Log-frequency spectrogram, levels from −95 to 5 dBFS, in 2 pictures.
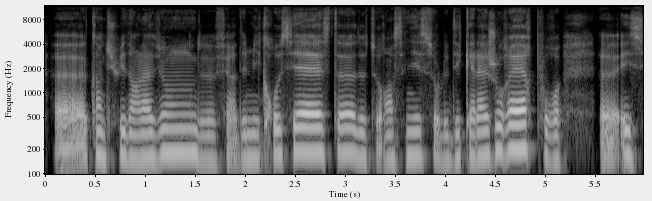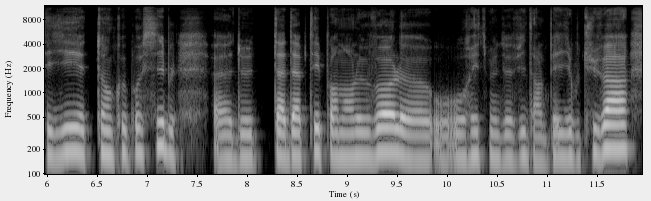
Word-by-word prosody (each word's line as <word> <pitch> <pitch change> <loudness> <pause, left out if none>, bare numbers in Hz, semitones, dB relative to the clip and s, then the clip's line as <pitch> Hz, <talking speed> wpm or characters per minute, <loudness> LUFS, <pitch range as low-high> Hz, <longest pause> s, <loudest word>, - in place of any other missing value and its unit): heu, - - +2
quand 170 -1 -2
tu 155 +2 -7
es - - 0
dans 155 -1 -2
l'avion 180 +4 0
de 150 -4 -4
faire 140 - -6
des 155 - -5
micro 155 +2 -2
siestes, 185 0 +3
de 180 -3 +2
te 155 - -10
renseigner 165 +2 -4
sur 160 -1 -6
le 145 - -7
décalage 160 +3 -2
horaire 200 +2 +6
pour, 160 -6 -5
heu - - -11 0.4
heu, - - +1
essayer 170 +2 0
tant 175 -2 0
que 170 - -6
possible, 180 +2 -2 0.4
heu, 150 +1 -3
de 155 +1 -5 0.2
t'adapter 165 +2 +2
pendant 160 -2 -2
le 165 0 0
vol, 180 +2 +6
heu, 150 -2 +1
au 145 - -6
au 155 - -2
rythme 165 0 -6
de 150 0 -7
vie 155 +2 -6
dans 145 - -7
le 140 - -10
pays 160 +2 -4
où 150 - -8
tu 180 +4 -6
vas. 200 +1 +8
165 Hz, 215 wpm, -28 LUFS, 155-180 Hz, 0.4 s, vas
